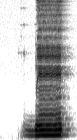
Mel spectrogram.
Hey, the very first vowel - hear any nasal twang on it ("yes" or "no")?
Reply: yes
